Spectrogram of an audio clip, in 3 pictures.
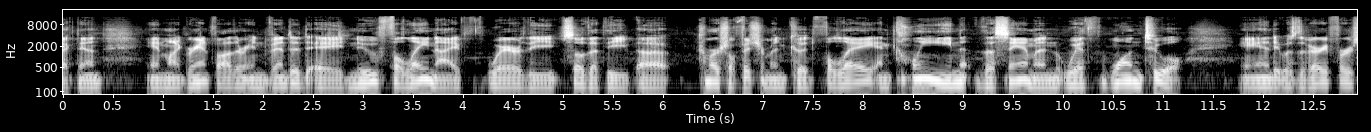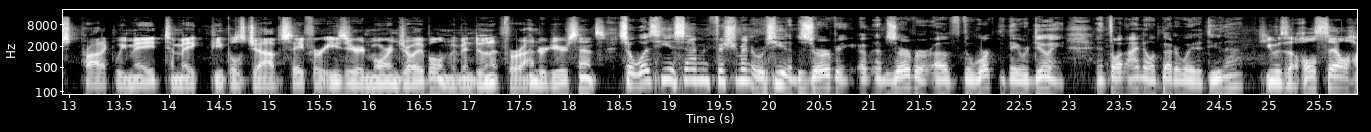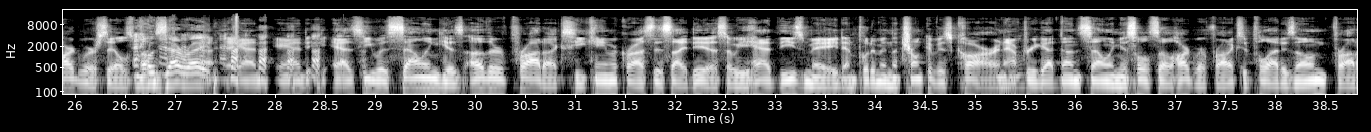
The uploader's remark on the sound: Live from the 2018 National Hardware Show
